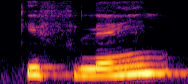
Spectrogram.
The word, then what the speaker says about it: كفلين: يؤتكم نحقق الهمزة، يؤتكم كفلين، الميم مع الكاف هنا إظهارا شفويا، كفلين الياء ساكنة قبلها مفتوح حرف لين في حالة الوصل، أما في حالة الوقف مد لين يمد بمقدار حركتين أو 4 أو 6 حركات.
